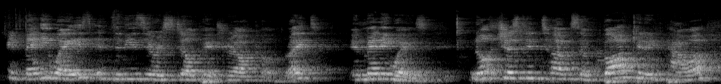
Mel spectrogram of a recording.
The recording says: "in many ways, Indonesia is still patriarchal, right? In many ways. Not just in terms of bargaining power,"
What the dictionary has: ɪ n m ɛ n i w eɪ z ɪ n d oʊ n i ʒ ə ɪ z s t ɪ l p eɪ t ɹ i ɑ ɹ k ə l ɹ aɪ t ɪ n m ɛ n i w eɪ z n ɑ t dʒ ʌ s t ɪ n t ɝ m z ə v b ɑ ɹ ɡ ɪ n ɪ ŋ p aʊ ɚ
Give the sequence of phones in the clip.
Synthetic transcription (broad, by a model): ɪ n m ɛ n i w eɪ z ɪ n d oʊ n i z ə ɪ z s t ɪ l p eɪ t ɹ i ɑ ɹ k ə l ɹ aɪ t ɪ n m ɛ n i w eɪ z n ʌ t dʒ ʌ s t ɪ n t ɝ m z ə v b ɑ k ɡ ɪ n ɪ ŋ p aʊ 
